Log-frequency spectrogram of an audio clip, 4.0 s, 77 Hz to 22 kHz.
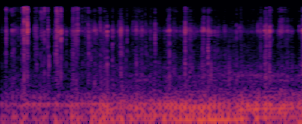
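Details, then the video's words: Rabbit on Okunoshima, Rabbit Island, in June 2021, thoroughly chewing cabbage: quick crisp crunches in uneven bursts over a steady low rumble. "【キャベツしっかり噛んで食べてるね 健全な咀嚼音】大久野島 うさぎ"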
